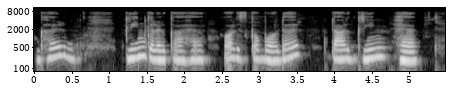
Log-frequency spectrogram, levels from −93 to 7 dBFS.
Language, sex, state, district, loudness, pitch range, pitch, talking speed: Hindi, female, Jharkhand, Deoghar, -16 LUFS, 200-250 Hz, 215 Hz, 120 wpm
